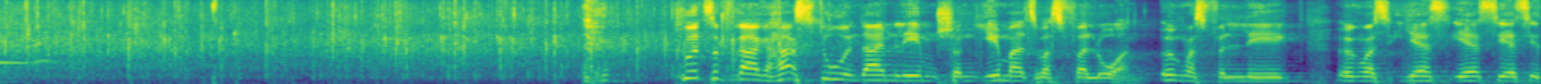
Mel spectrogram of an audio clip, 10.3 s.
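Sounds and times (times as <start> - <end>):
audience applause: 0.0 - 5.5
speech: 4.0 - 10.2.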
